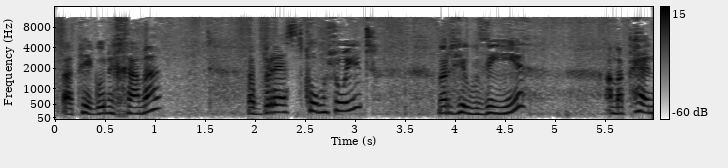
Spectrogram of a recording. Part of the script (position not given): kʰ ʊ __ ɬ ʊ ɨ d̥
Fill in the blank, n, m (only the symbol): m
